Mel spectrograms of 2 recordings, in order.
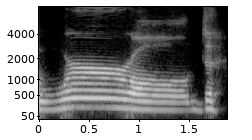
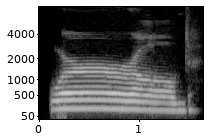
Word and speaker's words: world: So world, world. And that's what you're hearing when you hear that second syllable, is a lot of movement. If you're trying to touch up here for world, world, it can start to sound a little odd.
